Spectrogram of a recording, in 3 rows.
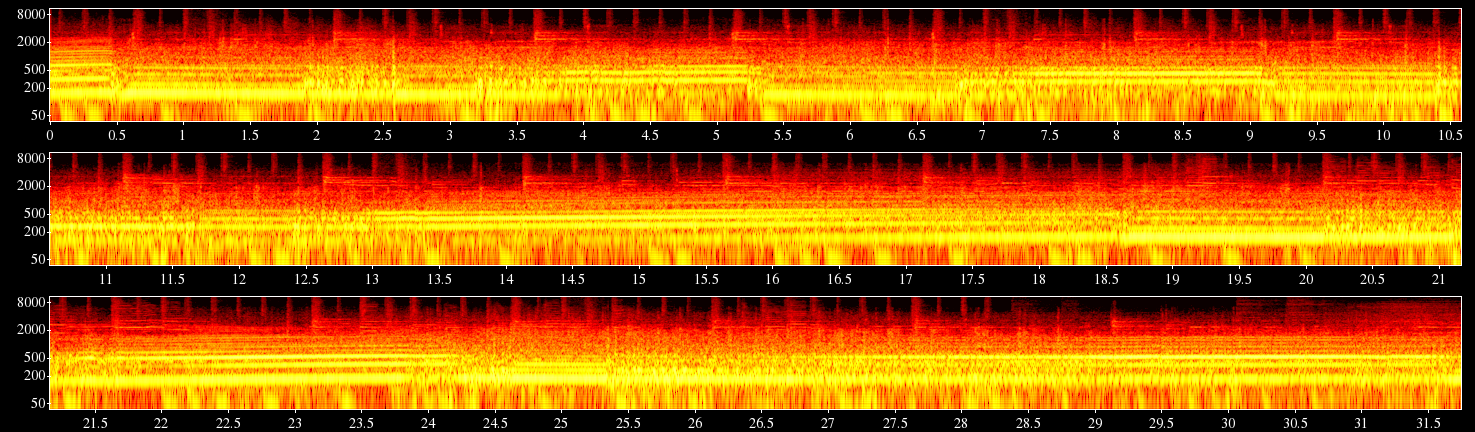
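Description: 2017 MV Agusta F4 RR's inline-four engine, fitted with stainless headers and an SC Project exhaust, running on the move. Its pitch climbs slowly and steps down several times. A hip-hop beat plays over it.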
